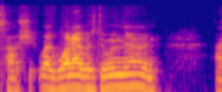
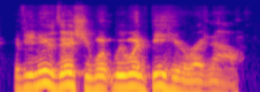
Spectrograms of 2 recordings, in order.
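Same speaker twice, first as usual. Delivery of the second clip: mock deadpan, very dry, louder; 5 dB louder than usual. Retelling a joke someone made during an ultrasound: imitating a very dry delivery. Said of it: "he says it very dry".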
